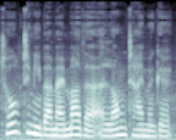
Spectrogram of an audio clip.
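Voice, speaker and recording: A woman telling an old legend in character during a tabletop roleplay, measured and dramatic, at times dropping to a hush. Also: lowish voice, lively intonation, a little hiss or hum.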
